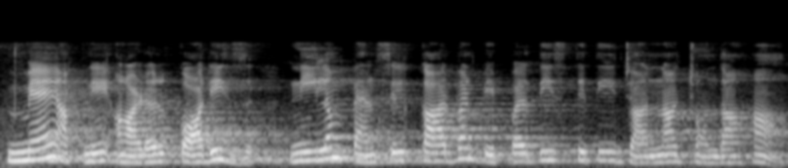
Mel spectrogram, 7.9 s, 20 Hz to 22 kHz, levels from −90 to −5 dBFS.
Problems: none marked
